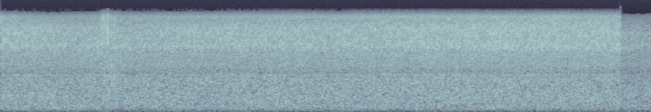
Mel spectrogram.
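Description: Waterfall in the Jaintia Hills, a constant broadband roar of falling water, steady and full with no pauses, loud and close with no voices.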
